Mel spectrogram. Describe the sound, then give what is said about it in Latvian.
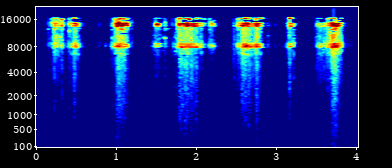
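A metal chain is dropped into a pile again and again, about six bright, jangling clattering bursts at an uneven rhythm, fairly loud, with brief silences between and no voices. “Un viens būs teiksim, pieķēdāts pie sienas, smags noziedznieks. Tagad mēs to sametam kaudzē.”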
